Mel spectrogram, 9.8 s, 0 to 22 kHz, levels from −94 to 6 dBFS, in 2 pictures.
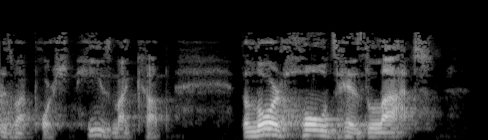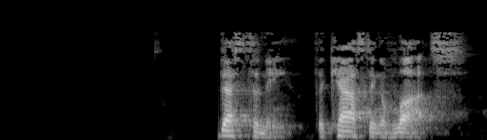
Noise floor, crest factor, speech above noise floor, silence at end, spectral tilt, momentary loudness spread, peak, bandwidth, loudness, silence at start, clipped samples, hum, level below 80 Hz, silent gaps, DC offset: under -90 dBFS; 22 dB; over 68 dB; 0.3 s; -4.5 dB/octave; 20 LU; -2 dBFS; 8.8 kHz; -22 LUFS; 0 s; under 0.1%; none; -68 dBFS; 4.70-5.40 s, 6.62-7.01 s; under 0.1%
